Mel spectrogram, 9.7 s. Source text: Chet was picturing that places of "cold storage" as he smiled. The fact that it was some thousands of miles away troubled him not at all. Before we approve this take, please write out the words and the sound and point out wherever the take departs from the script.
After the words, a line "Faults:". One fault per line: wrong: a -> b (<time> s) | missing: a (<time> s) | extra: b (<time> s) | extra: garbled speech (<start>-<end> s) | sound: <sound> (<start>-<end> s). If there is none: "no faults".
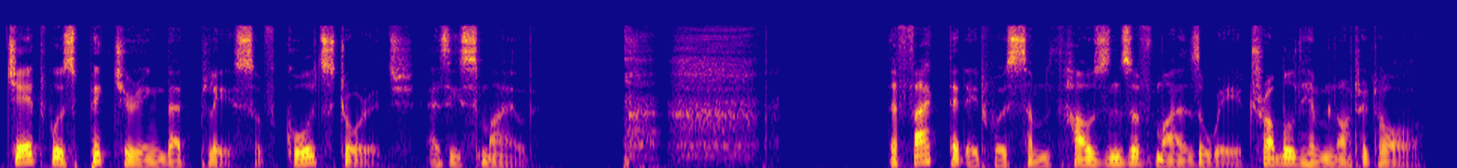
Chet was picturing that place of "cold storage" as he smiled. The fact that it was some thousands of miles away troubled him not at all.
Faults:
wrong: places -> place (1.3 s)
sound: breath (4.1-5.2 s)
